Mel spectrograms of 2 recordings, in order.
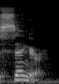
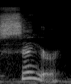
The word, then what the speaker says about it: singer: a hard g and the word singer with a soft g that's a rule that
